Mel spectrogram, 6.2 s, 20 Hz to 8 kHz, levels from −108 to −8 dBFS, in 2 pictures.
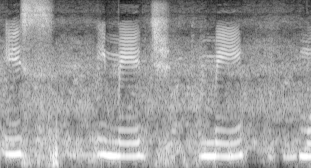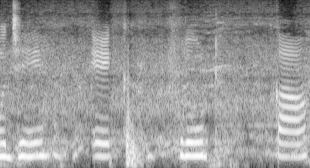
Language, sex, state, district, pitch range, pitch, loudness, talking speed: Hindi, female, Madhya Pradesh, Dhar, 235-255 Hz, 240 Hz, -14 LUFS, 70 wpm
